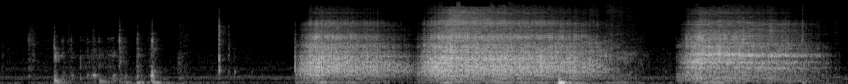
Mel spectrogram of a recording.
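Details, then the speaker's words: Makita HR5211C rotary hammer, over 10 years old, before repair: the motor spins up in smooth bursts with only a whirring drone and no hammering beat. It runs very free, piston not moving. The cause found was a broken connecting rod. "It's a bit odd. It's got no hammer at all. Can even hear the piston."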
